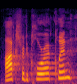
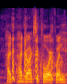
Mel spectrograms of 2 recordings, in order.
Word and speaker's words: hydroxychloroquine: You may have to help me with this, the pronunciation of this drug, but have doctors at your hospital prescribed the Oxford chloroquine. Hydroxychloroquine.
